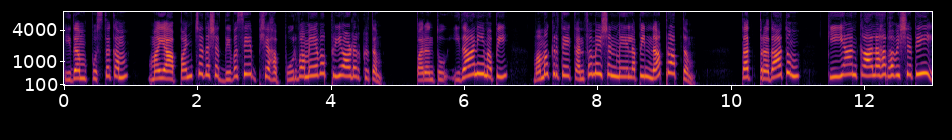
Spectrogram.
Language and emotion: Sanskrit, angry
